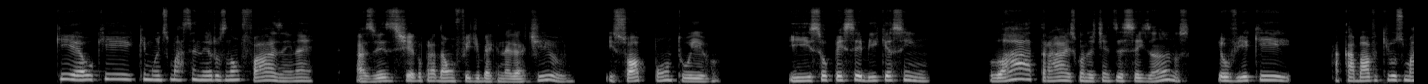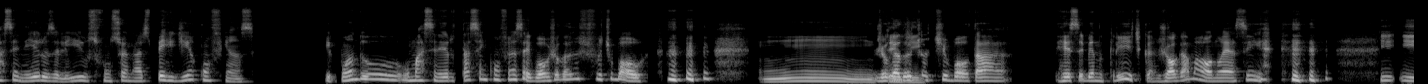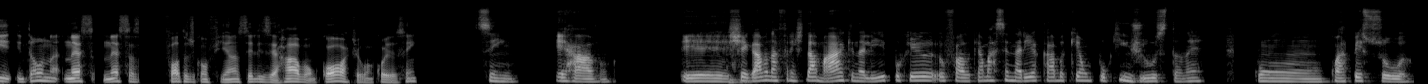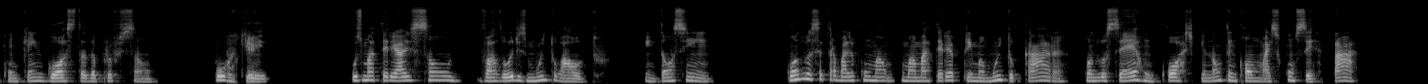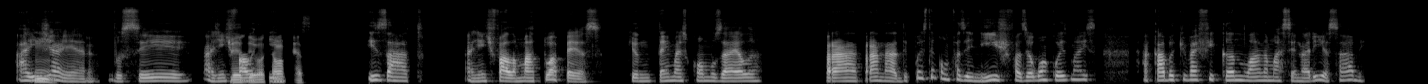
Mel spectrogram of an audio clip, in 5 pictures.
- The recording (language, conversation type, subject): Portuguese, podcast, Como dar um feedback difícil sem perder a confiança da outra pessoa?
- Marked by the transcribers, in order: laugh; laugh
